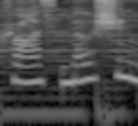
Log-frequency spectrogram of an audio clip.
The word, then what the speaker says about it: Xmotion: on Japanese design elements this motion pronounced cross motion was designed to have a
